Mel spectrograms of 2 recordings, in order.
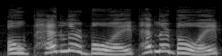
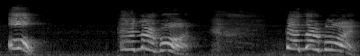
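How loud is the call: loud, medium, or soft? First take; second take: medium; loud. First: It is said a little louder than normal. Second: It is said very loudly, almost shouted. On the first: "this time a little louder voice" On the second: "in his loudest voice"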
